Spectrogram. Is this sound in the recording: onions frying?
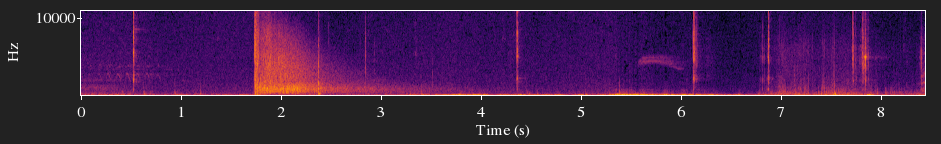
no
